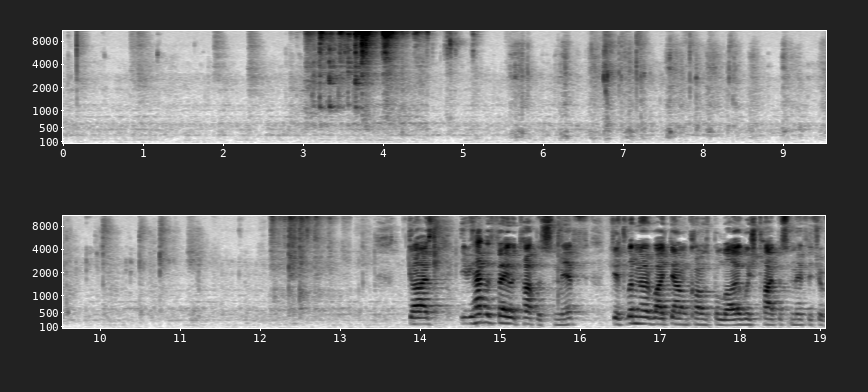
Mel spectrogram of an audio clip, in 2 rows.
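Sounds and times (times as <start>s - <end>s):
potato chips crunching: 3.0s - 12.6s.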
